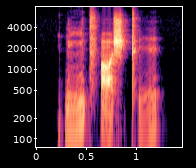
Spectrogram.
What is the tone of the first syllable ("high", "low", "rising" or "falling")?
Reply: rising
